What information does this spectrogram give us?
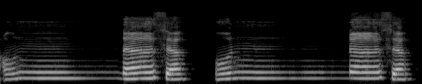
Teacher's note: نون پہ تشدید ہے، ڈبل نون ہے، آواز دیر تک ناک میں چھپی، لیکن سین کو سین زبر سا، اس کو لمبا نہیں کرنا، ٹھیک ہے۔ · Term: اکمل غنہ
